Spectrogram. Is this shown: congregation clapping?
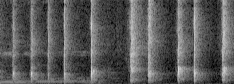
yes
